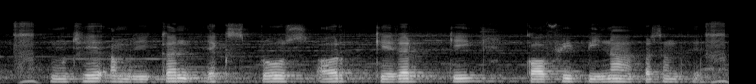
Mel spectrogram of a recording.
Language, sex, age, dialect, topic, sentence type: Hindi, male, 18-24, Awadhi Bundeli, agriculture, statement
